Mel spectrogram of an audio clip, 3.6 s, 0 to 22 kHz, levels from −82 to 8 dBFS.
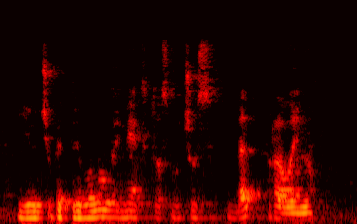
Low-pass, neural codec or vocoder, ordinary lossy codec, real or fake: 9.9 kHz; none; Opus, 24 kbps; real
